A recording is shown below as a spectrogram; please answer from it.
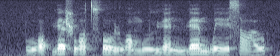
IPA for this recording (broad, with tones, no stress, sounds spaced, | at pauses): l w ɔ̰˨˩ p ɥ ɛ˦ ʂ w ɔ˦ t͡sʰ o˥˨ ʊ̯ ɻ w ɔ˥˨ m u˨˦ l ɥ ɛ˥˨ n m ɥ ɛ˦ m w e˨˦ ɪ̯ s ɑ˨˦ ʊ̯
